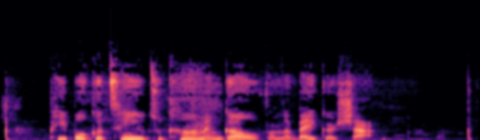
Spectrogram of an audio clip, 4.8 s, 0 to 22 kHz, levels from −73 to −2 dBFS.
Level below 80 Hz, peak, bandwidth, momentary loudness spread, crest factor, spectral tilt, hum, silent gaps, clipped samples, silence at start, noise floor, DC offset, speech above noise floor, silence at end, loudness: -62 dBFS; 0 dBFS; 14.5 kHz; 15 LU; 18 dB; -2 dB/octave; none; none; under 0.1%; 0.05 s; -53 dBFS; under 0.1%; 35 dB; 0.1 s; -17 LUFS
